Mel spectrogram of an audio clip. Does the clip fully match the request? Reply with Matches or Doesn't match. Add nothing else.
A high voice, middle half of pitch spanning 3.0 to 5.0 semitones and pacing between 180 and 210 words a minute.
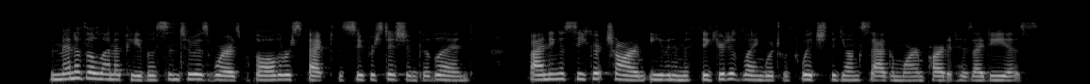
Doesn't match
